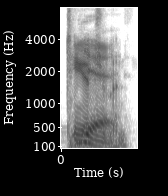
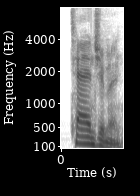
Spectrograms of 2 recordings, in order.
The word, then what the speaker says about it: Tangeman: People are wondering if See- it's a G or a soft G. So it's Tangeman. Tangeman, yeah.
